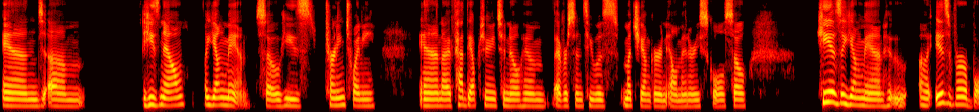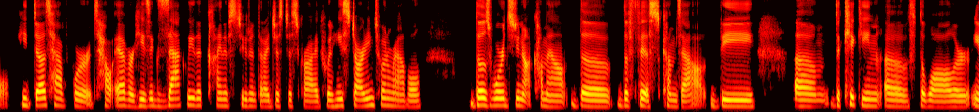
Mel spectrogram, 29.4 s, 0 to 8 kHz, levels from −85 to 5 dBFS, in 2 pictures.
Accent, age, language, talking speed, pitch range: American, 40-59, English, 160 wpm, 165-195 Hz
